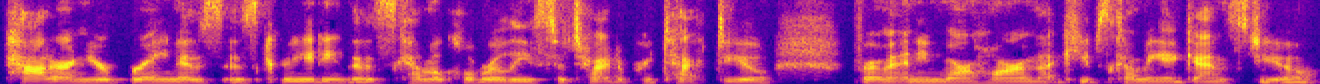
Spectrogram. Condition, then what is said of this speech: None; typical speech.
